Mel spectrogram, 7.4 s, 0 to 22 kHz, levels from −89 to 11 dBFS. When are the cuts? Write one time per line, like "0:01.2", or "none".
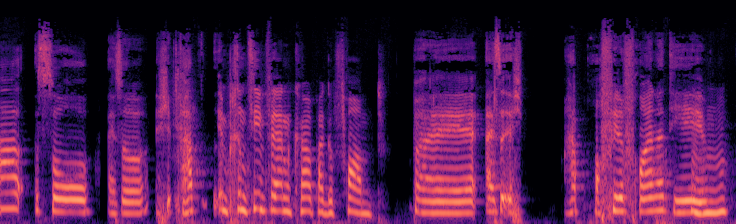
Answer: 0:01.0
0:04.0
